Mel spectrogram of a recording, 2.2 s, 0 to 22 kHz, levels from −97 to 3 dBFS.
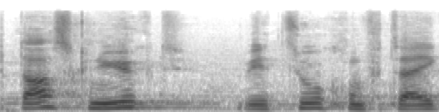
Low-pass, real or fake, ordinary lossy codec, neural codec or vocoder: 14.4 kHz; real; none; none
